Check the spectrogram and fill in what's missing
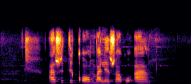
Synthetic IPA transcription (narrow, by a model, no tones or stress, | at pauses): aʂitikɔmbalɛʂakṵʔa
